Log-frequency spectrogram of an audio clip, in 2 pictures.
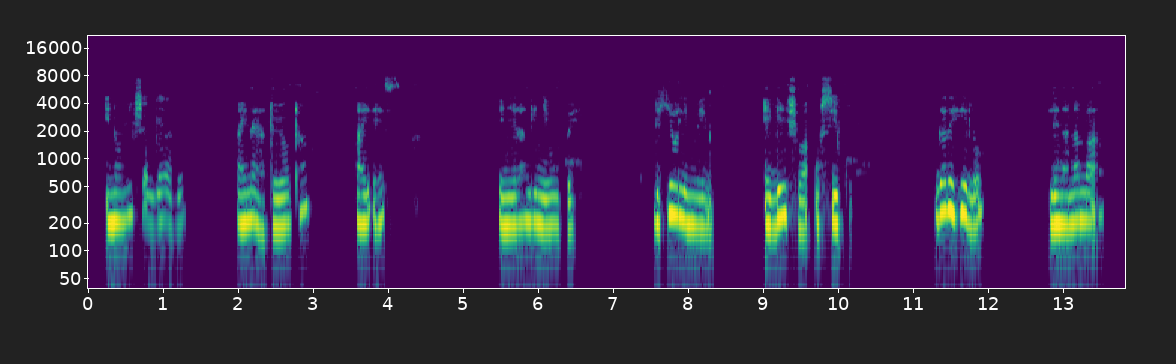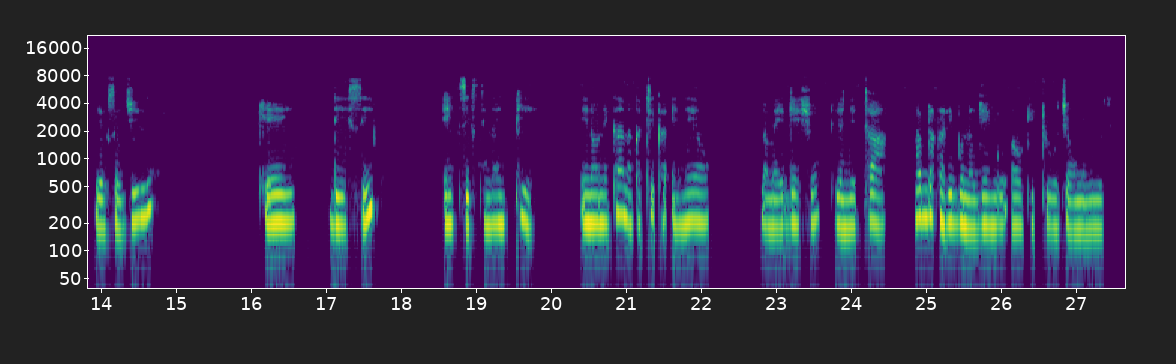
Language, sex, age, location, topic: Swahili, female, 18-24, Kisumu, finance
